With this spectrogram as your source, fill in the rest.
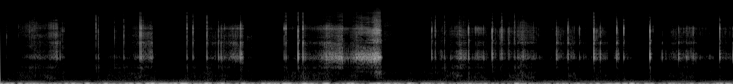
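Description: Long dark nails rapidly tap and scratch the top surface of the black hollow metal body of a 3Dio microphone. Quick, bright, scratchy bursts come in clusters, with short pauses between them. A steady low hum runs underneath throughout.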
